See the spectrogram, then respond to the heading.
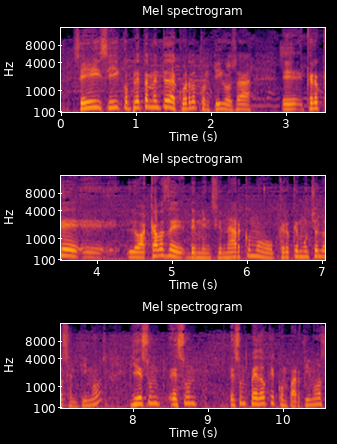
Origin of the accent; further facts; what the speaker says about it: Mexico; para nosotros en México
